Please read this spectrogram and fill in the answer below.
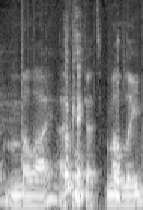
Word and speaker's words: Malai: M-A-L-A-I, Malai. I think that's Malai. It's not Malia, because it was the I before the A.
